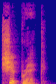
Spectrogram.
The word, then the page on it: shipwreck: British English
